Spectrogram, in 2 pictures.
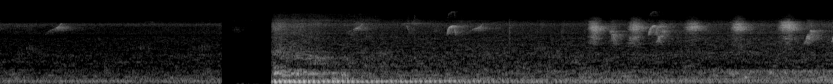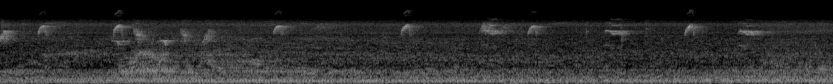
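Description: Outdoor birdsong: many short, high chirps repeated over a steady low background noise, coming thick and fast from about six seconds in. The sound cuts out completely for a moment about two seconds in, then returns louder.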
